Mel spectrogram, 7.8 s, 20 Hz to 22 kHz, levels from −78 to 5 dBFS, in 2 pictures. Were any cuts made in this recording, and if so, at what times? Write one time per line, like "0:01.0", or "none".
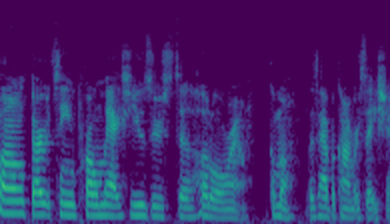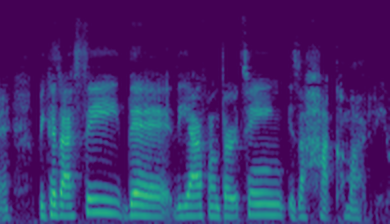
none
